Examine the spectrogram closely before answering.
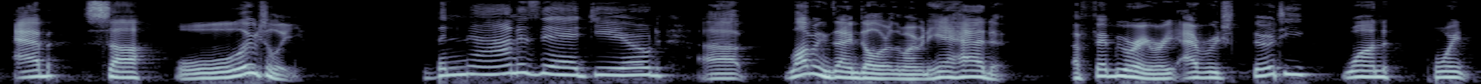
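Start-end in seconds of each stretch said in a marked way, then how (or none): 0.1-5.0 stretched, very slow build to a high "bananas"; slow then high, amazed; hyped up. Real, not acted. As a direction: drag it out, then pop up high in awe. Hyped praise of player.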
